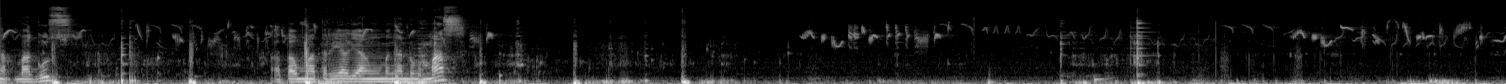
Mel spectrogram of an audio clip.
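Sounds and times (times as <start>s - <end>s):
birds twittering: 0.0s - 15.0s.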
